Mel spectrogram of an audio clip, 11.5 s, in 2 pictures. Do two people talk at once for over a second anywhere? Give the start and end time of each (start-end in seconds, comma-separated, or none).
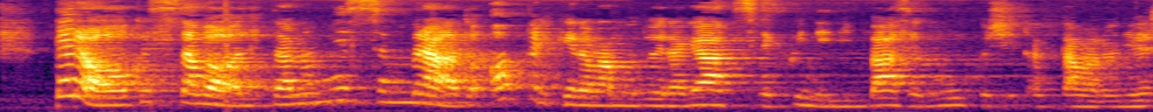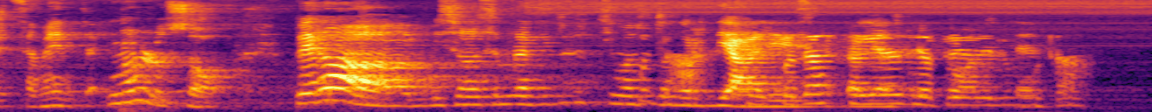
9.0-11.0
